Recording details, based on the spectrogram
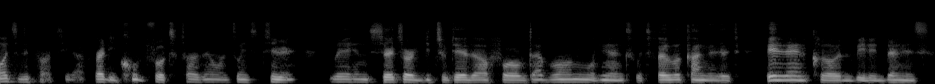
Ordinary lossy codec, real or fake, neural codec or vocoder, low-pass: none; fake; codec, 16 kHz, 0.5 kbps, FunCodec, trained on Chinese and English, 25 frames a second; none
